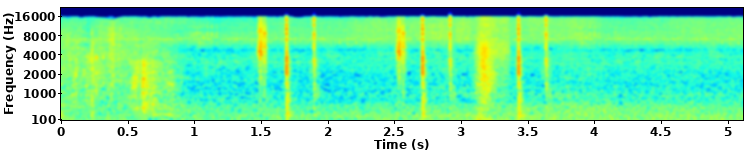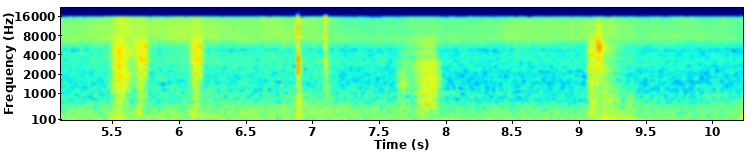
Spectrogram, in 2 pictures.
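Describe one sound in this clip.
Menu selections click sharply, one after another.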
